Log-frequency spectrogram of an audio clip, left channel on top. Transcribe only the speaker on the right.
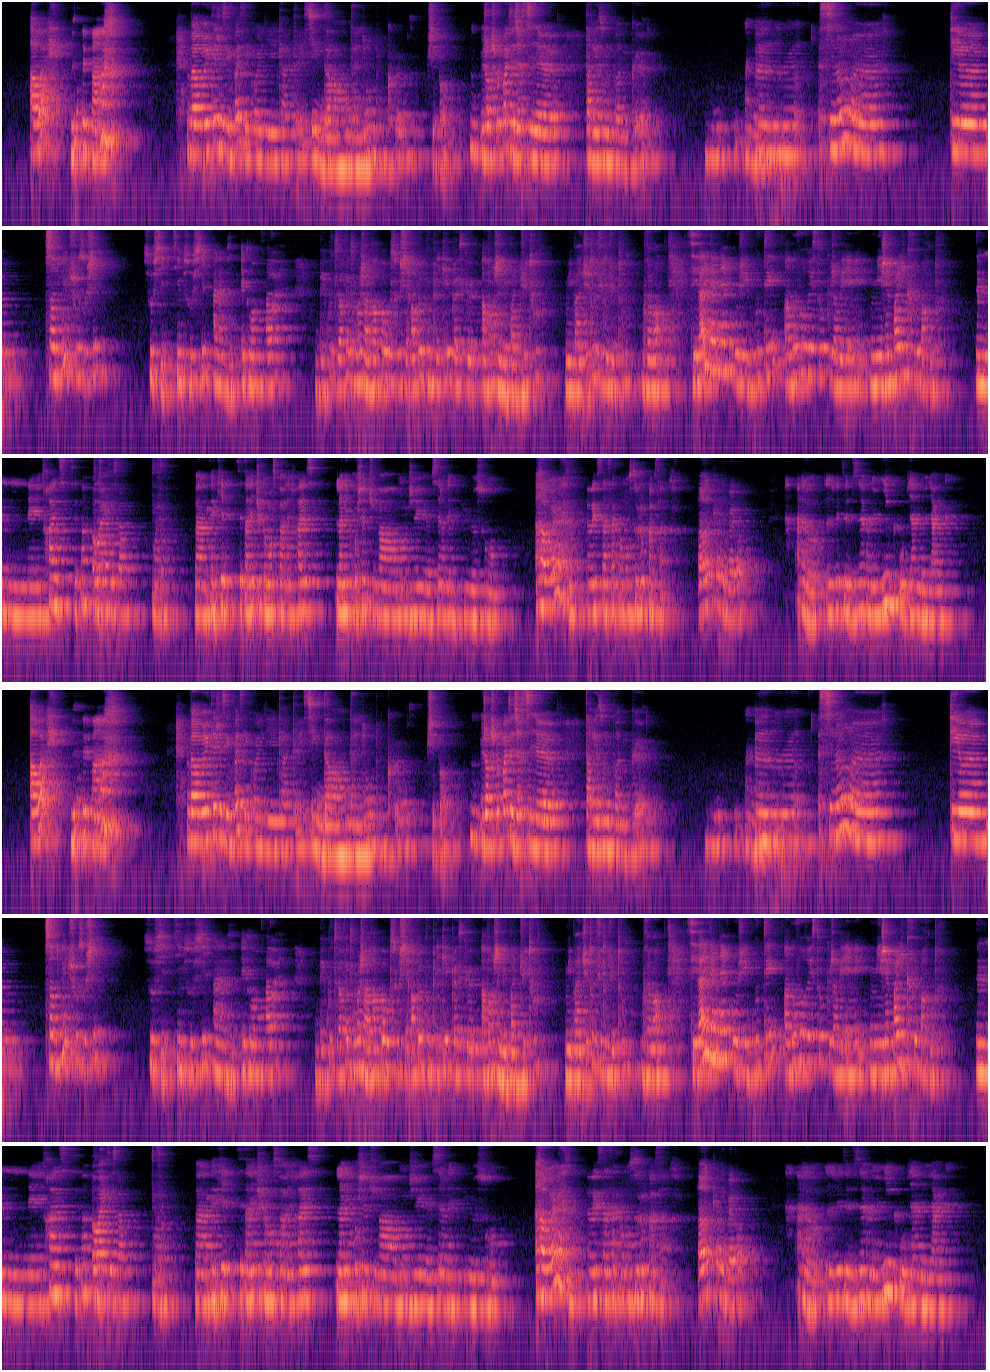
Ah ouais?
Bah en vérité, je sais pas c'est quoi les caractéristiques d'un d'un lion, donc euh, je sais pas.
Genre, je peux pas te dire si euh, t'as raison ou pas, donc... euh.
Hum, sinon, euh, t'es... euh, Sandwich ou sushi?
Ah ouais? Bah écoute, en fait, moi j'ai un rapport au sushi un peu compliqué parce que avant j'aimais pas du tout, mais pas du tout, du tout, du tout, vraiment. C'est l'année dernière où j'ai goûté un nouveau resto que j'avais aimé, mais j'aime pas les crus par contre.
Ouais,
c'est ça.
C'est ça.
Ah ouais?
Ah, Ok, on verra.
